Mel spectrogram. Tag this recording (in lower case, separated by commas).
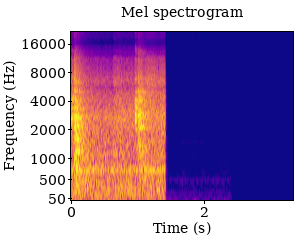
mechanisms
